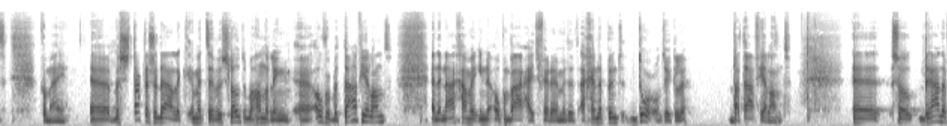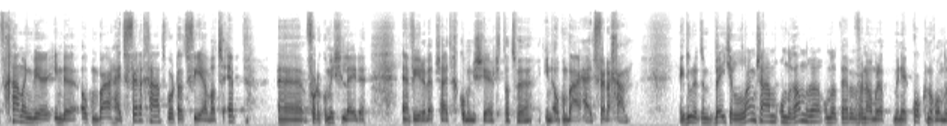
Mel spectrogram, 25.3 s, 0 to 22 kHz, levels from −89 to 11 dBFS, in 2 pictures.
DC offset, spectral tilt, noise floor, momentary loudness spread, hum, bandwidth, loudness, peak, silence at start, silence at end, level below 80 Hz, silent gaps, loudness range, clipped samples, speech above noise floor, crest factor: under 0.1%; -3.5 dB/octave; -45 dBFS; 7 LU; none; 15 kHz; -25 LUFS; -2 dBFS; 0 s; 0 s; -64 dBFS; none; 2 LU; under 0.1%; 20 dB; 24 dB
